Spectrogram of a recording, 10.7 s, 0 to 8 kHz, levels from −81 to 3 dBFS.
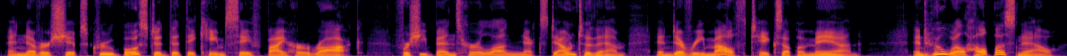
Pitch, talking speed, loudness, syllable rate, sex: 155 Hz, 190 wpm, -18 LUFS, 4.2 syllables/s, female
